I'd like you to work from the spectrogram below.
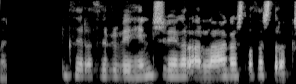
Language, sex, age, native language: Icelandic, female, 40-49, Icelandic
